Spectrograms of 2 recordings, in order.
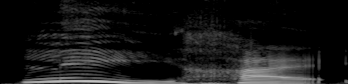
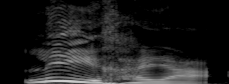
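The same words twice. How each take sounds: First: Lì stressed and khai fading. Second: Said in the usual way. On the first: Shown as a demonstration. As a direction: lean hard on lì so khai fades. (nhấn mạnh chữ lì) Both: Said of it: "Cô nhấn mạnh vào chữ lì".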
